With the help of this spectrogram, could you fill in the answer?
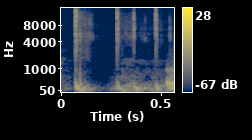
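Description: Fingers tap a small vintage white gold Rolex Oyster Perpetual on a wrist, giving four quick, light taps. Each tap is a short, dull knock with a brief bright click on top and almost no ring.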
